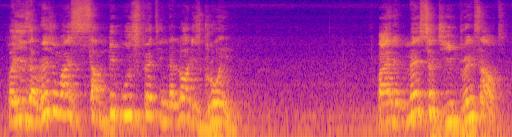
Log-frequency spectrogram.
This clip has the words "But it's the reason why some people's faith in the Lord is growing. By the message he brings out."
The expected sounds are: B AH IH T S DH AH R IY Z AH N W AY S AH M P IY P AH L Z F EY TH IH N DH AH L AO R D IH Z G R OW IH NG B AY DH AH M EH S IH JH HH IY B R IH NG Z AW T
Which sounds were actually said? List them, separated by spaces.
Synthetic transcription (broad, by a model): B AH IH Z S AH R IY Z AH N W AY S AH M P IY P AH L S F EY T IH N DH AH L AO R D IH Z G R OW IH NG B AY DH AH M EH S IH JH HH IY B R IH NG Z AW T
